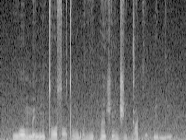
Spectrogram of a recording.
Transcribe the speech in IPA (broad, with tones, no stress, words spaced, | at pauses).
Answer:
wo˦ me˧nũ˧tɔ˨ sɔ˨tɔ̃˨˦bo˦˨jĩ˧ fɛ̃˦ʃɛ̃˦˨d͡ʒi˨˦ ɡa˦˨ke˨k͡pi˨˦bi˦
